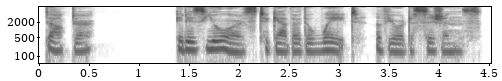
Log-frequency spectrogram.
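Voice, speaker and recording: A woman voicing a cool, detached huntress leader in a game, with measured, clinical, formal speech. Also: low voice, little pitch movement, mellow, a little hiss or hum. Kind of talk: scripted game voice acting.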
